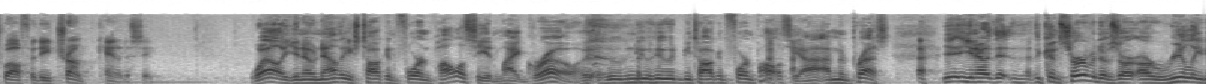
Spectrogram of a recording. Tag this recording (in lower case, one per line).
speech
